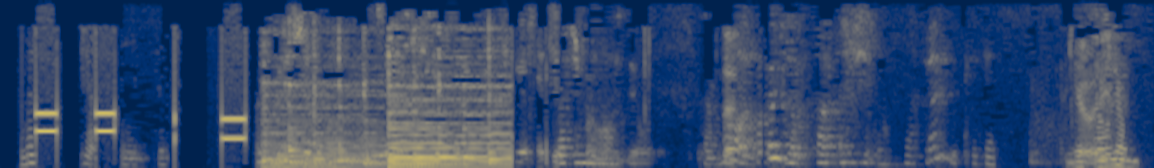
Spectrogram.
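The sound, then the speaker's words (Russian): Telephone keypad tones dial an extension number on a company's automated phone line: a few short two-tone beeps, then a louder sustained tone, followed by people talking. “Если вы знаете внутренний номер сотрудника, наберите.”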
